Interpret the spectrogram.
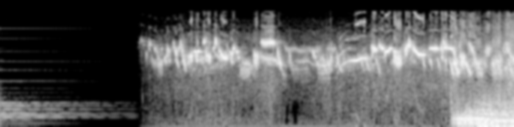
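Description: Music fading out, a moment of silence, then a dense chorus of small birds chirping rapidly, many calls overlapping. Background music starts again under the birds near the end.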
